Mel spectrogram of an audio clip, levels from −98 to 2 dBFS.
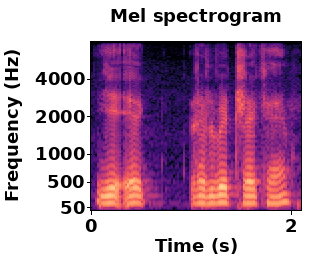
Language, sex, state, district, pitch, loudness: Hindi, male, Arunachal Pradesh, Papum Pare, 130 Hz, -17 LUFS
